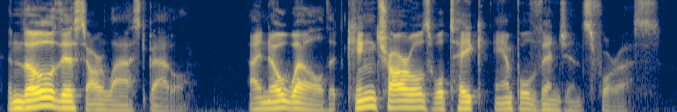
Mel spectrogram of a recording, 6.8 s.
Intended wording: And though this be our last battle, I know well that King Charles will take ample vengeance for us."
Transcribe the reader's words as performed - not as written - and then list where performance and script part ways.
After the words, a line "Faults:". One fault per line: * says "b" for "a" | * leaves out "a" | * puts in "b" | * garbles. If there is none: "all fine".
And though this our last battle, I know well that King Charles will take ample vengeance for us."
Faults:
* leaves out "be"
